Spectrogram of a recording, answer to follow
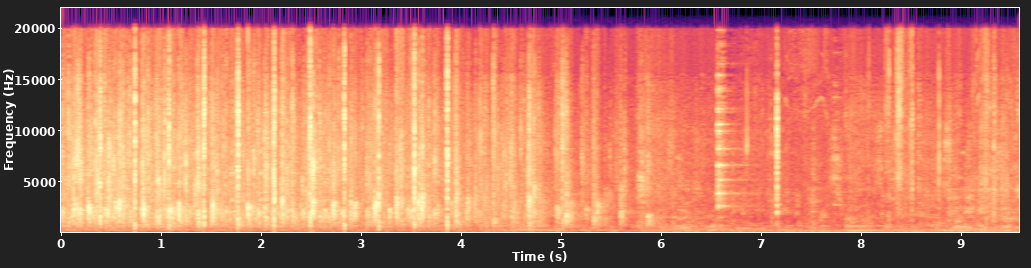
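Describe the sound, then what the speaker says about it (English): Applause at a hall of fame induction ceremony dinner, a dense burst of clapping from a room full of diners that thins out over several seconds, with dishes clinking and people talking underneath. "Let's give the folks at Myra's a nice round of applause for their work."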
